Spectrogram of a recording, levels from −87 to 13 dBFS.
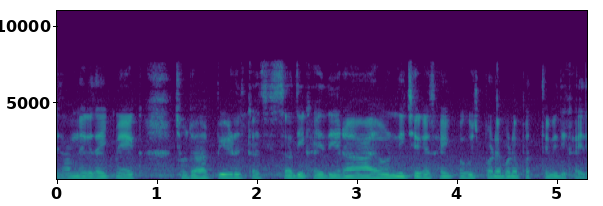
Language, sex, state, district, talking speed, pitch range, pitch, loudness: Hindi, male, Bihar, Vaishali, 280 wpm, 105-110 Hz, 105 Hz, -33 LUFS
